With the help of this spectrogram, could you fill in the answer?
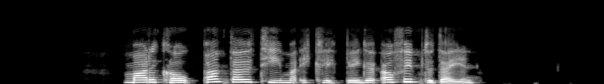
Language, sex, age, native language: Icelandic, female, 20-29, Latvian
